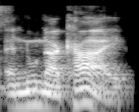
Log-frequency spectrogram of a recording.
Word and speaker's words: Anunnaki: experience of uh of people know them as the Anunnaki but they actually pronounce a nunakai okay the children of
